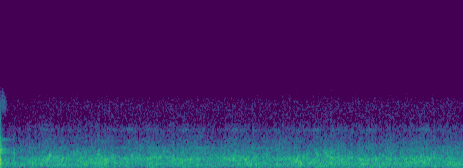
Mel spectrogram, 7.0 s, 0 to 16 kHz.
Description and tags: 1108 CLEAVER-D#-1-TMc
samples have note mapping data embedded in them and will automatically map to the proper keyboard keys in a sampler. Europa's wavetable technology enables sounds to span a wider range than straightforward sampling technology without "munchkinization". samples are looped to play indefinitely. thank you sugu14 for such nice samples to work with!
hit, metal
